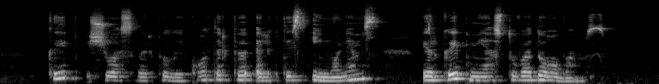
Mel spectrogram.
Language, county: Lithuanian, Utena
